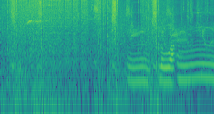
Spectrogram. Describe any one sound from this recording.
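A shotgun fires loud, sharp blasts.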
